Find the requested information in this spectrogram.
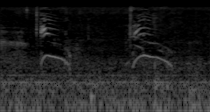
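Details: Three-week-old Bengal kittens, registered and cattery-bred, playing indoors in Kalama, Washington; two thin, high arching mews about a second and a half apart over a steady low hum.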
